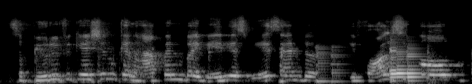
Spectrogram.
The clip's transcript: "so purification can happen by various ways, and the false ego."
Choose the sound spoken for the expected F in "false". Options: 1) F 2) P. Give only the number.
1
